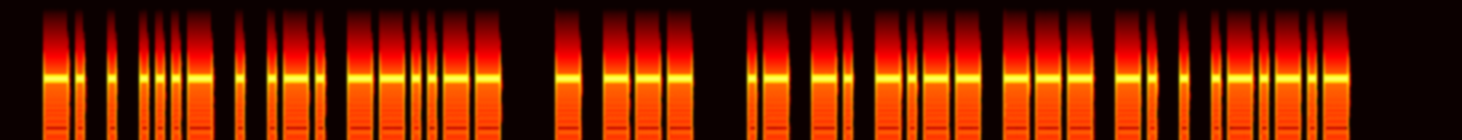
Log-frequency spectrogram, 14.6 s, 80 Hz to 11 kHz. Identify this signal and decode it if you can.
Morse code, heard as a keyed tone, about 15 wpm, 700 Hz. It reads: NEVER, TO ANYONE.
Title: Sentences from Top 900 Words 15wpm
